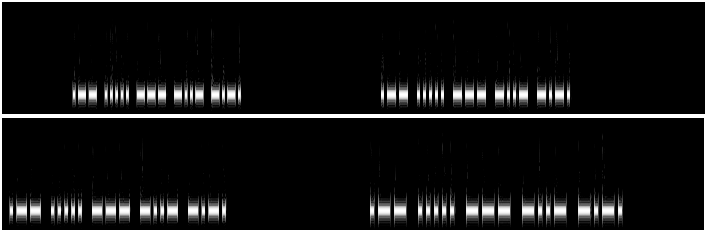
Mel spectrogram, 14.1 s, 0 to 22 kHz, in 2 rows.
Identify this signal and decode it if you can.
Morse code, heard as a keyed tone, about 35 wpm, 700 Hz. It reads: W5OXC W5OXC W5OXC W5OXC
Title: Speed Racing - USA 1x3 Call Signs 30wpm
